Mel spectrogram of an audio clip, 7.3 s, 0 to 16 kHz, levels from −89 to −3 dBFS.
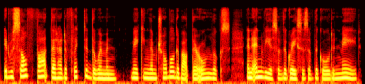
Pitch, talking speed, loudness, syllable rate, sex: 185 Hz, 205 wpm, -19 LUFS, 5.3 syllables/s, female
